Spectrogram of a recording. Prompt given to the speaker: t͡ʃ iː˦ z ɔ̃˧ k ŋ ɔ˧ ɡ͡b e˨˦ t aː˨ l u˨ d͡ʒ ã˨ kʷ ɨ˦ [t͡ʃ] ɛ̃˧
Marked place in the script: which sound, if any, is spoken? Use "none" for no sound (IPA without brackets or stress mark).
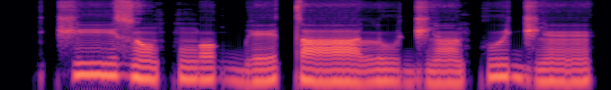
d͡ʒ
